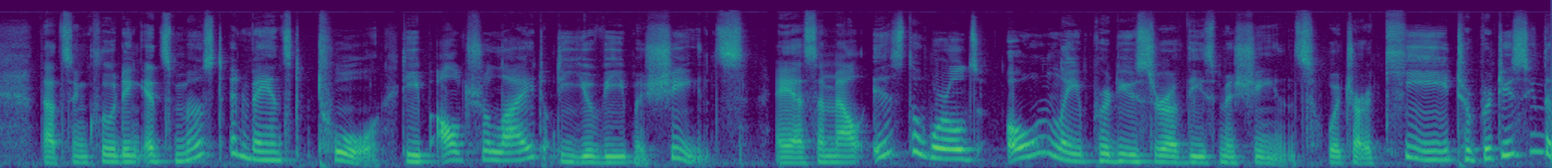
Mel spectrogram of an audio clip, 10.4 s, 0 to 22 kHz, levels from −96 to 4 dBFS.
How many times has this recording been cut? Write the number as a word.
three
